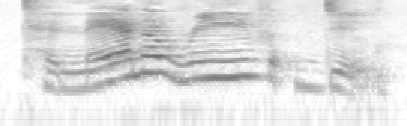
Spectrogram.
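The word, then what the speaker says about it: Tananarive Due: some research I'm like I'm gonna pronounce man correctly its Tanana Reeve do and she wrote the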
